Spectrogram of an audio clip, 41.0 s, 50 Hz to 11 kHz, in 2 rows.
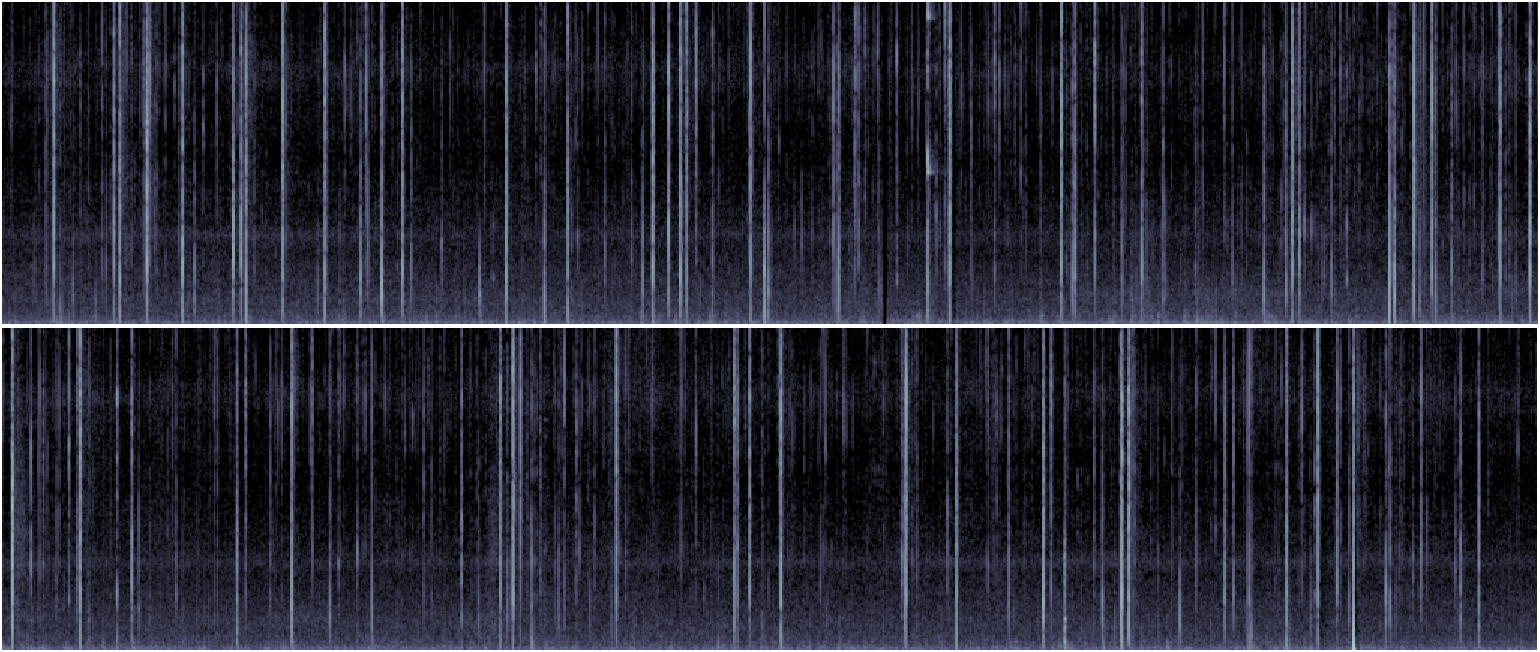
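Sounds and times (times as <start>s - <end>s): wood fire crackling: 0.0s - 40.9s.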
